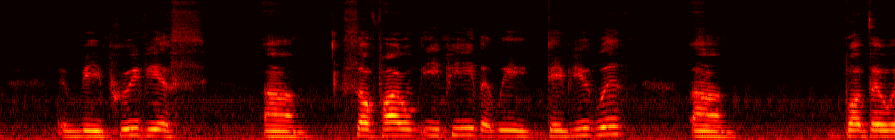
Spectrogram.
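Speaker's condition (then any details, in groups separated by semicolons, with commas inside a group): Cerebral palsy; affects speech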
